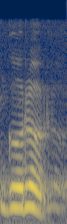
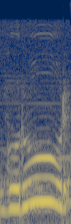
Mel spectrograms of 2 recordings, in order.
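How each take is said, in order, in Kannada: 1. ಎರಡನೇ ಸ್ವರ ಹ್ರಸ್ವವಾಗಿದೆ. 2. ಎರಡನೇ ಸ್ವರ ದೀರ್ಘವಾಗಿದೆ. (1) "ಗು ಮತ್ತೆ ರು ಎರಡು ರಸ್ವ" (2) "ಈ ರೀತಿ ಇಲ್ಲ"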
